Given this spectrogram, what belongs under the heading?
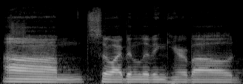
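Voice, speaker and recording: A young man from Puerto Rico whose first language is Spanish, co-hosting a therapists' podcast in a casual, halting way with frequent "um" and repeated words. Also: medium pitch, level tone, smooth. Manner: hesitant, many "um" and "uh", repeats words. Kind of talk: casual chat.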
